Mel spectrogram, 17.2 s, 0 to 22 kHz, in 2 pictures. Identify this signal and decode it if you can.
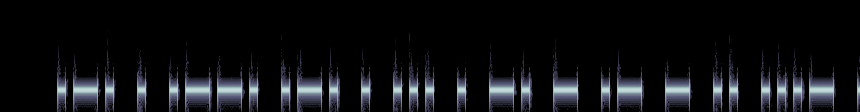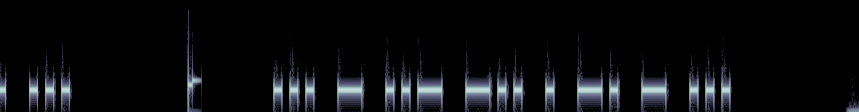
Morse code, heard as a keyed tone, about 15 wpm, 700 Hz. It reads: REPRESENTATIVES STUDENTS
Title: Sets of 5 Words Encore - New Word Drill - 15wpm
